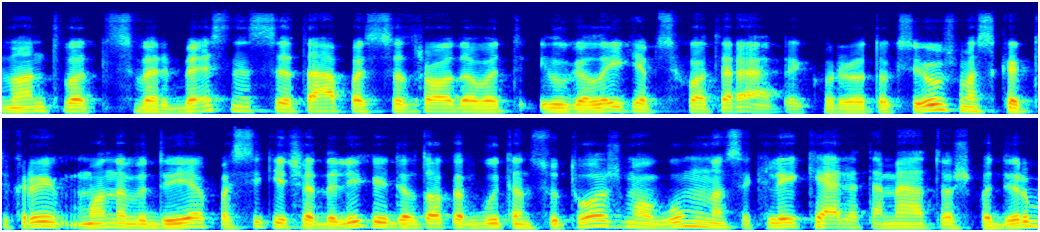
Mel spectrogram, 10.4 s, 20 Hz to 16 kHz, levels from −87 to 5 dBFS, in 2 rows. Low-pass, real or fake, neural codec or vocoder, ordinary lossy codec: 10.8 kHz; fake; codec, 24 kHz, 1.2 kbps, DualCodec; Opus, 24 kbps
